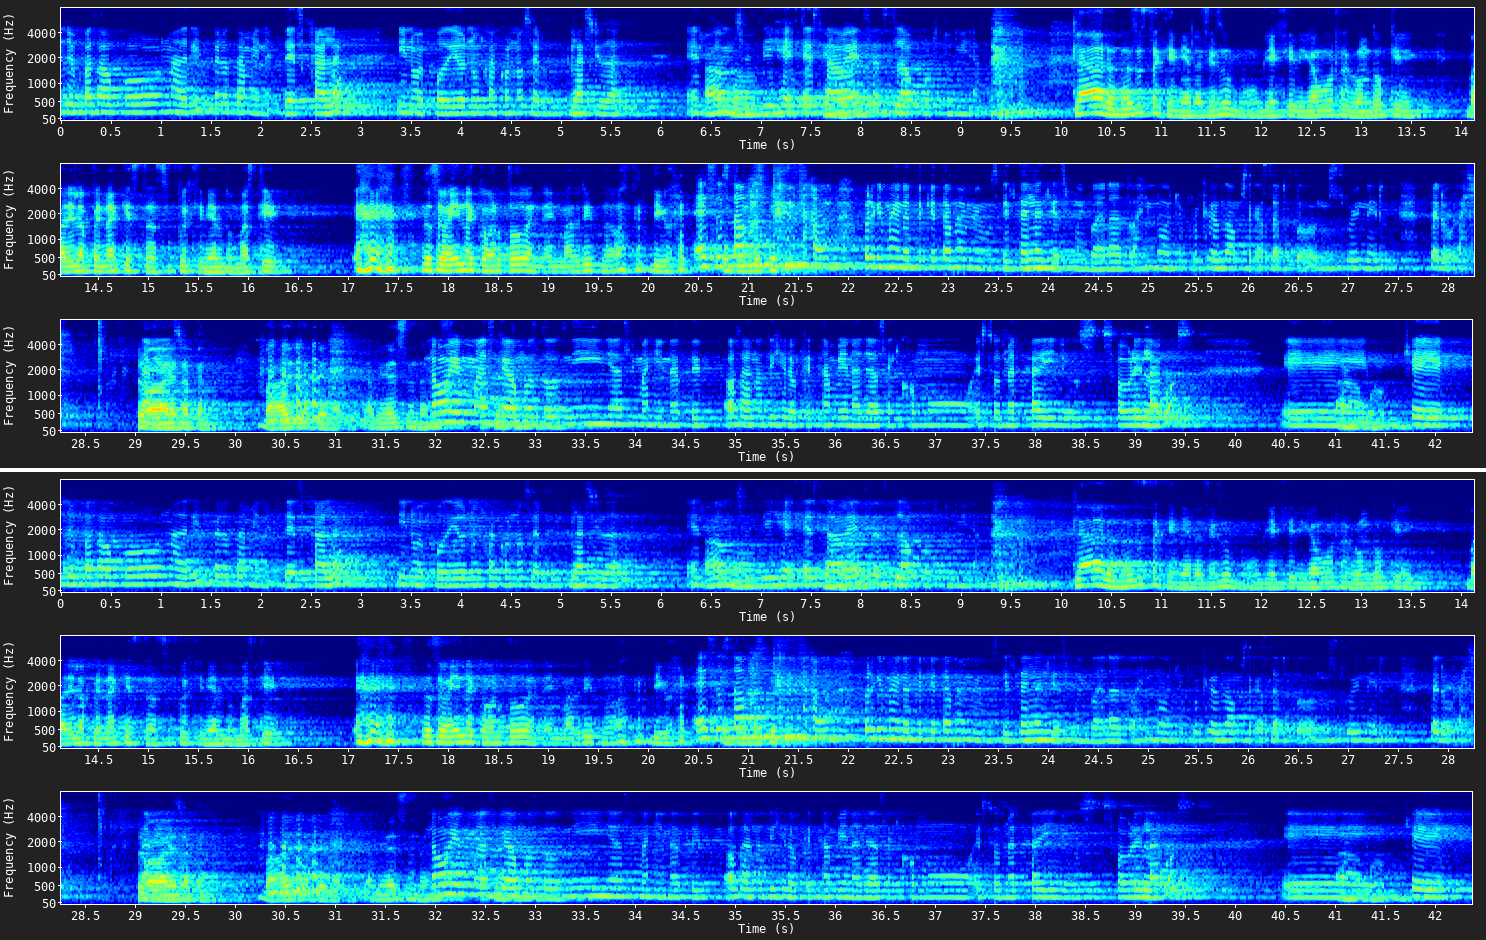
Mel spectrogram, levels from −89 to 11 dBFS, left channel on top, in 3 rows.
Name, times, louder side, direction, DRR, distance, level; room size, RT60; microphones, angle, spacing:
voice 1, 0.0-2.8 3.4-5.6 6.3-10.2 20.5-25.3 25.6-28.3 29.0-29.4 30.2-30.5 30.9-31.1 31.9-40.1 40.4-42.1, left 2 dB, 45° left, 3 dB, 2.0 m, -36 dB
voice 2, 6.4-7.2 7.6-8.1 10.1-13.6 14.1-16.3 17.0-20.4 20.7-21.3 29.0-29.7 30.2-32.1 32.6-33.2 41.0-41.7, left 4 dB, 85° left, 5 dB, 0.7 m, -32 dB
29.5 x 20.5 x 9.8 m, 2.7 s
head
